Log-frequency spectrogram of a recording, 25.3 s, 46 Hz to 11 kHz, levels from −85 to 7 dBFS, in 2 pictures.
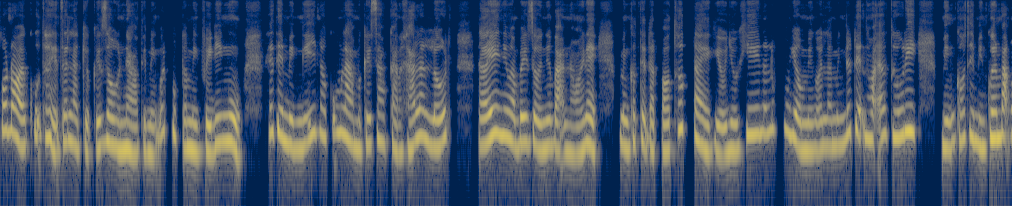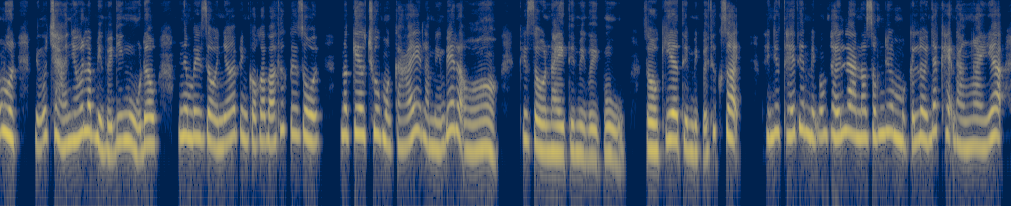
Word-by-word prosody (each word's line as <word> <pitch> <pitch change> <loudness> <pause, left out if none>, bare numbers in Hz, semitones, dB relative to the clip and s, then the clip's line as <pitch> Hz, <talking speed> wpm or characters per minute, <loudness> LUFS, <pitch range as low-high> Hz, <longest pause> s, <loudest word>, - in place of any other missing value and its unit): có 345 - +1
đòi 290 -9 +3
cụ 230 - -5
thể 285 -3 +1
ra 255 - -3
là, 255 -3 -1
kiểu, 205 - -4
cái 220 - +1
giờ 255 0 +1
nào 205 -3 +3
thì 205 - -5
mình 190 -1 -3
bắt 325 +2 -5
buộc 320 -3 -2
là 220 - -2
mình 210 -2 +2
phải 200 - +3
đi 235 +5 0
ngủ, 250 -8 +3 0.3
thế 325 - 0
thì 320 - +4
mình 230 -4 +1
nghĩ 275 +8 0
nó 305 -2 -2
cũng 325 +3 -2
là 285 -6 +2
một 220 - 0
cái 240 - -2
rào 250 +1 -4
cản 210 -5 -4
khá 225 +3 -1
là 290 +1 +2
lớn. 240 -1 +2 0.4
Đấy, 275 +7 +5
nhưng 300 -2 +4
mà 250 - 0
bây 250 +1 +3
giờ 240 -2 0
như 220 +2 +1
bạn 210 -3 -2
nói 195 +1 -3
này, 230 -4 +2 0.3
mình 230 -3 +1
có 255 - -4
thể 245 - 0
đặt 210 -2 -4
báo 205 0 0
thức 360 - -2
này, 240 -8 +1
kiểu, 190 -2 0
nhiều 205 +1 0
khi 310 0 +3
nó 320 - -2
lúc, 350 +1 -4 0.2
kiểu, 265 -6 +2
mình, 210 0 0
gọi 210 - -3
là, 230 0 -4
mình 235 +2 -2
lướt 315 - 0
điện 295 -5 0
thoại 275 -2 0
các 305 +2 -3
thứ 290 0 +3
đi, 335 0 +7 0.3
mình 225 -1 +1
cũng 240 - -4
có 270 +1 -3
gì 290 -2 0
mình 230 -3 +1
quên 280 +3 +6
bẵng 295 +1 0
luôn, 315 -4 +6 0.3
mình 235 +1 -3
cũng 285 - -1
chả 285 -6 -1
nhớ 270 +5 +3
là 335 - +4
mình 260 -9 +1
phải 190 -2 0
đi 255 +2 -2
ngủ 245 -7 +2
đâu. 245 +4 +3 0.3
Nhưng 295 -1 +3
bây 285 0 +1
giờ 270 -3 0
nhớ, 245 +6 -1
mình 285 -3 -1
có 250 -2 -4
cái 260 - -2
báo 245 -1 0
thức 350 +5 -5
đấy 320 -2 -2
rồi, 275 -4 +3 0.3
nó 310 - +1
kêu 315 -1 +3
chuông 305 0 -2
một 260 - +1
cái 230 -1 -6 0.2
là 280 - -3
mình 220 -1 -2
biết 350 +2 0
là, - - 0
ồ, 210 0 -1 0.4
cái 275 - -2
giờ 230 -5 +2
này 195 -1 +1
thì 205 - -3
mình 190 -2 -3
phải 180 -1 -2
ngủ, 185 -3 -2 0.3
giờ 210 -1 +5
kia 270 +3 +5
thì 240 -4 -3
mình 195 -2 -3
phải 175 - -5
thức 335 - -8
dậy, 285 -4 +2 0.3
thì 285 - 0
như 310 +3 +3
thế 300 0 0
thì 365 - +2
mình 300 -4 +1
cũng 295 0 -3
thấy 290 -2 +3
là 330 -1 +2
nó 285 0 +2
giống 295 +2 0
như 330 0 +1
một 275 -3 +3
cái 240 - -3
lời 275 -2 +2
nhắc 335 +4 -2
hẹn 305 - -3
hàng 225 -2 -2
ngày 230 -1 -3
ấy 230 - -2
ạ. 290 - +1
255 Hz, 325 wpm, -18 LUFS, 220-295 Hz, 0.4 s, đi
